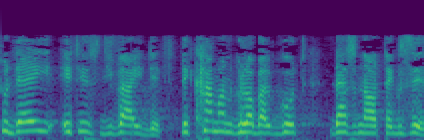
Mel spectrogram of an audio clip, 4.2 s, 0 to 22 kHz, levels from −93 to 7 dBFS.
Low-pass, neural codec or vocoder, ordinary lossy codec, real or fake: none; none; none; real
